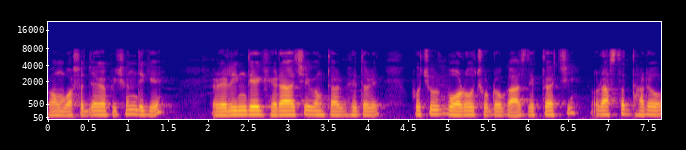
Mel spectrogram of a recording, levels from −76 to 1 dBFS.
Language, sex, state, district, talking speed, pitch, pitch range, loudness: Bengali, male, West Bengal, Purulia, 140 wpm, 130 Hz, 125-135 Hz, -18 LUFS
